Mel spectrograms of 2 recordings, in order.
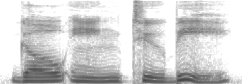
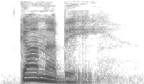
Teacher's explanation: Notice how this is pronounced like gonna be. Instead of 4 syllables, going to be, there are 3 syllables, gonna be.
